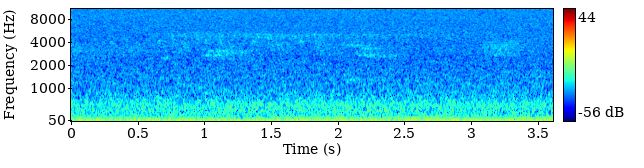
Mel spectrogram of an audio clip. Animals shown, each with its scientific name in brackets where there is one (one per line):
Dark-eyed Junco (Junco hyemalis)
Ovenbird (Seiurus aurocapilla)
Red-eyed Vireo (Vireo olivaceus)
